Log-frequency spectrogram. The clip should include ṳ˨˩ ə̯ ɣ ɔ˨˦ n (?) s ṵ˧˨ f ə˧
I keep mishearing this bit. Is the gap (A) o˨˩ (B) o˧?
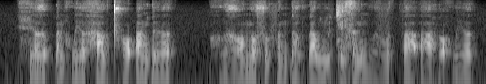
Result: B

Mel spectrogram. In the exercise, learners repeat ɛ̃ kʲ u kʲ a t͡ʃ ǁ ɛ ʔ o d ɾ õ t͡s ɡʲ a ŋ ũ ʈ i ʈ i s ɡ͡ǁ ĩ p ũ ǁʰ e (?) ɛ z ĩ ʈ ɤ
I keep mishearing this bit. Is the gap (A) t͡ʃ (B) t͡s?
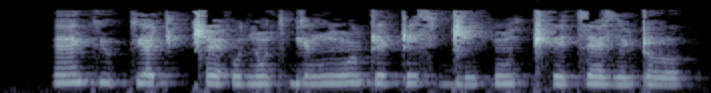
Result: B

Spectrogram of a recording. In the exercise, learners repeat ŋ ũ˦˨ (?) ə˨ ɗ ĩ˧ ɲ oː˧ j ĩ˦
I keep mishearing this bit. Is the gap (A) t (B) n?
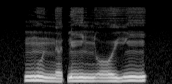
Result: B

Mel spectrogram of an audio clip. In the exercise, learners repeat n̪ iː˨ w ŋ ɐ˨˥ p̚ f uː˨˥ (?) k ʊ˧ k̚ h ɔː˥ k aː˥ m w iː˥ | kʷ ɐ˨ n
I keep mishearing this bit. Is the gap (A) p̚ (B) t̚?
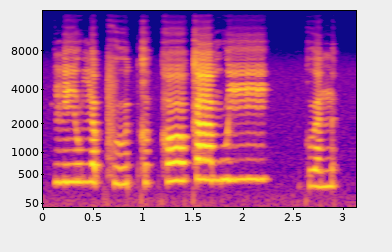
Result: B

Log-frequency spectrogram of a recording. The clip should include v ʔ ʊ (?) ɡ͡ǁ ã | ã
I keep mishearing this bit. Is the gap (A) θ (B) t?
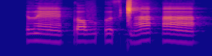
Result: A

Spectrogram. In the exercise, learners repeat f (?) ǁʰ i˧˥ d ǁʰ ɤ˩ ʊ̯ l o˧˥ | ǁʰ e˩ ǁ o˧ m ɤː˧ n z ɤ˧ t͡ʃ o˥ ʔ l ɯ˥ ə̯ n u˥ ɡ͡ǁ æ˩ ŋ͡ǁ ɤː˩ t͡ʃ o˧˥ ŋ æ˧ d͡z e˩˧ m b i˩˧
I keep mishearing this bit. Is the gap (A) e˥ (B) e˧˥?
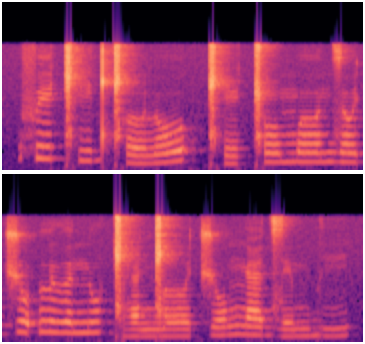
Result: A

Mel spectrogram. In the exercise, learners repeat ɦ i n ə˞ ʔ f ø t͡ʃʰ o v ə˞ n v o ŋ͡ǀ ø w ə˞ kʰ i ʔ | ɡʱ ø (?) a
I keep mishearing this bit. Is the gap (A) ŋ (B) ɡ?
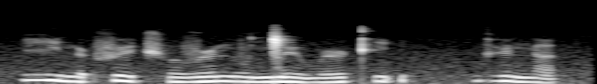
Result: A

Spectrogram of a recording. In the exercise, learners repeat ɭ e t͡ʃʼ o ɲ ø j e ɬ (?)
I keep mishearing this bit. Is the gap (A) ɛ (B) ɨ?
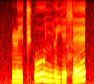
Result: A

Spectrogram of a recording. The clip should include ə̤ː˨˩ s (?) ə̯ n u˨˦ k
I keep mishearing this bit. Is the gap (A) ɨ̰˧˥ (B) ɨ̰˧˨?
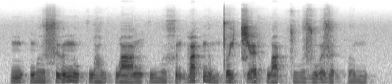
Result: A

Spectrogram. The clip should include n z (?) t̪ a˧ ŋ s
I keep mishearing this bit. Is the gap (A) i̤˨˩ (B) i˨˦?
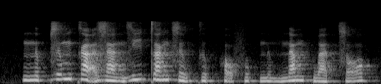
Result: B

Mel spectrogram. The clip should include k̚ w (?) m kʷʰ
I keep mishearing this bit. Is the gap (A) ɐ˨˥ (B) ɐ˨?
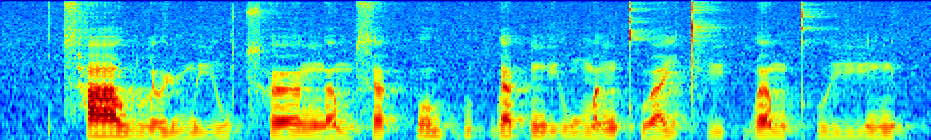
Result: B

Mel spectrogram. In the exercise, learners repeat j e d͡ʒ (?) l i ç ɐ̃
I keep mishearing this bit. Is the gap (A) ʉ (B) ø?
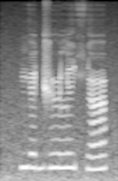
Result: A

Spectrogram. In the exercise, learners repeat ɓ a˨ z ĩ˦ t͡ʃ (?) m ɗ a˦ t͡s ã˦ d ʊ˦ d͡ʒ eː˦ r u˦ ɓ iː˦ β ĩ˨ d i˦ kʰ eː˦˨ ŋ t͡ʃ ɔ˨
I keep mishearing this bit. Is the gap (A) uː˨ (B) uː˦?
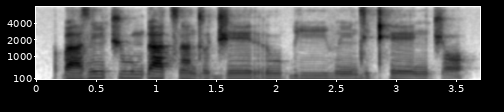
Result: B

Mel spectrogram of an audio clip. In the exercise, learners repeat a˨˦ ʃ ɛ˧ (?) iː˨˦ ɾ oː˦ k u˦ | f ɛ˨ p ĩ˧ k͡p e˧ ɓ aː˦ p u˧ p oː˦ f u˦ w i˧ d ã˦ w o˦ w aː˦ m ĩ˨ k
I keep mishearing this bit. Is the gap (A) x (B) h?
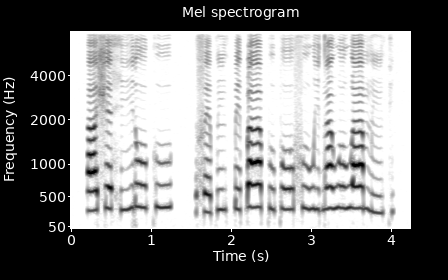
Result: B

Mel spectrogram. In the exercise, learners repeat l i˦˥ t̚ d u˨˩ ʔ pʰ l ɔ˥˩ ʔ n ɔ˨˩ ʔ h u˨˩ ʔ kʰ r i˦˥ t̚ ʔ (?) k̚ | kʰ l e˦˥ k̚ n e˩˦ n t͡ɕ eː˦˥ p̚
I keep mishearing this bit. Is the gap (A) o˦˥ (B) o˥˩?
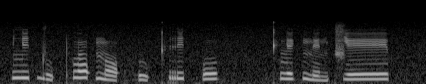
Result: A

